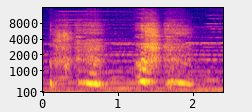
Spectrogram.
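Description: A woman crying in short sobbing cries, in two bouts, over soft background music.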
